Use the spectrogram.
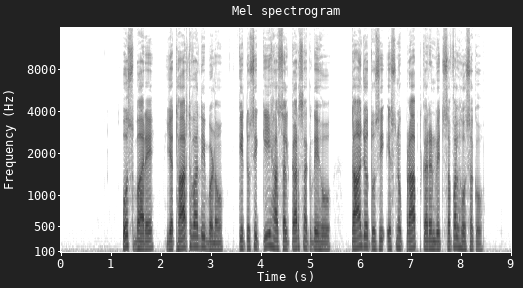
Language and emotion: Punjabi, neutral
